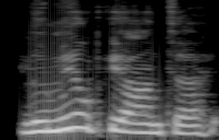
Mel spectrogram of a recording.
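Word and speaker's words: L'Umile Pianta: Lumile Pianta is spelled L apostrophe Umile. That's Lumile and Pianta, Pianta. It is Italian for the humble plant.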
